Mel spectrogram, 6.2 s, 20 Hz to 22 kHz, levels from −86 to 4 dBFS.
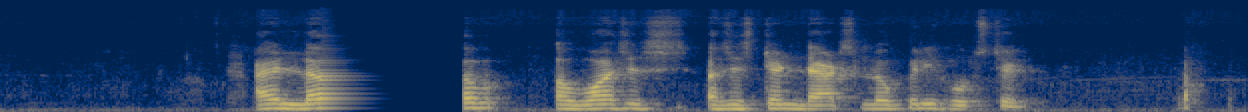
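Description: From 1.61 to 2.34 s a call audio freeze stretches the last sound into a fading buzz, then about 420 ms of silence: a smeared spectrogram band, then a flat waveform before "a voice assistant that's", likely from delayed packets.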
